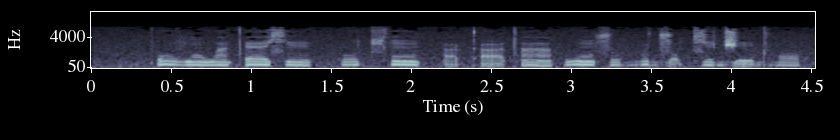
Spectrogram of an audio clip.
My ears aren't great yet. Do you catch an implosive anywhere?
no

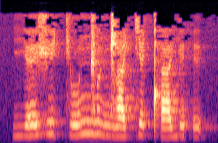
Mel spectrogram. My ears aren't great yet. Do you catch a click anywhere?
yes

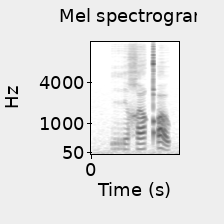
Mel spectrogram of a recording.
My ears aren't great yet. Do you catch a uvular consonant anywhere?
yes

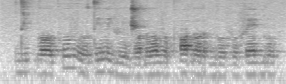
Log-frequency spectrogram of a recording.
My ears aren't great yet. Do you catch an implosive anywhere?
yes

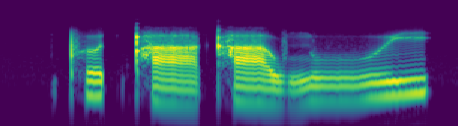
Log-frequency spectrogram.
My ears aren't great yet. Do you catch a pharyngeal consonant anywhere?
no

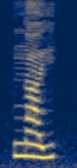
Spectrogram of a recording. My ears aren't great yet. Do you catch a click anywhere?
no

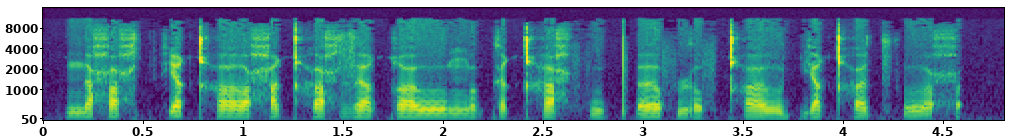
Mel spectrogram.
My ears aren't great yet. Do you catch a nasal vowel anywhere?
no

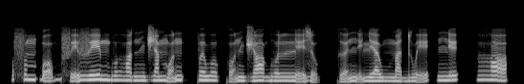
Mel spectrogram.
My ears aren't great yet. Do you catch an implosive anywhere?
yes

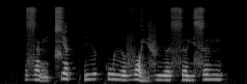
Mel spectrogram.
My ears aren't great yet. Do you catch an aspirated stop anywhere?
no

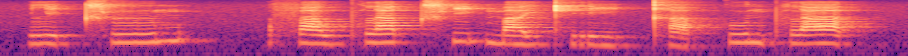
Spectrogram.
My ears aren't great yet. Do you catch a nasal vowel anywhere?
no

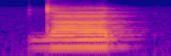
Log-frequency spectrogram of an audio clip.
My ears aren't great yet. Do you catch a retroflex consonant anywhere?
no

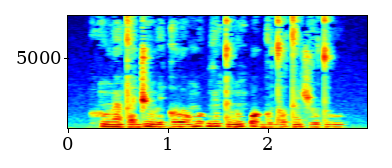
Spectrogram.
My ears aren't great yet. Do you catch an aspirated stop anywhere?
no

